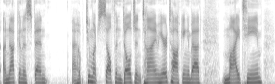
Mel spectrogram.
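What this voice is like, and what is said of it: Slightly hoarse voice. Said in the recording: “my voice broke earlier and I might sound a little hoarse”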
